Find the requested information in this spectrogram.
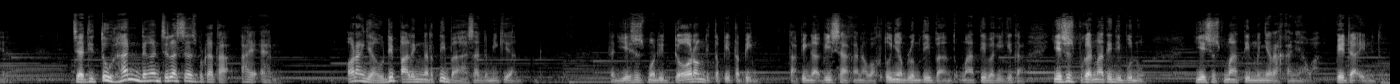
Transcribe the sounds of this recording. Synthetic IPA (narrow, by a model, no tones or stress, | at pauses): ja̰ | d͡ʒadit̪uɦandəŋand͡ʒəlasd͡ʒəlas̬bərkat̪a̰ajʔɛm | oɾaŋjaɦudipalɪŋːərt̪ibaɦasadəmikia̰n | d̥anjes̬ʊsmaudidɔɾɔŋdit̪əpɪt̪əpɪŋ | t̪apiŋɡaʔbisakarnawak̚t̪uɲabəlʊmt̪ibaʔunt̪ʊk̚mat̪ibaɡikit̪ajes̬ʊs̬bukanmat̪idibunʊh | jesʊsmat̪iməɲəɾa̰hkanɲa̰wa̰b̥edaʔinit̪u̥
